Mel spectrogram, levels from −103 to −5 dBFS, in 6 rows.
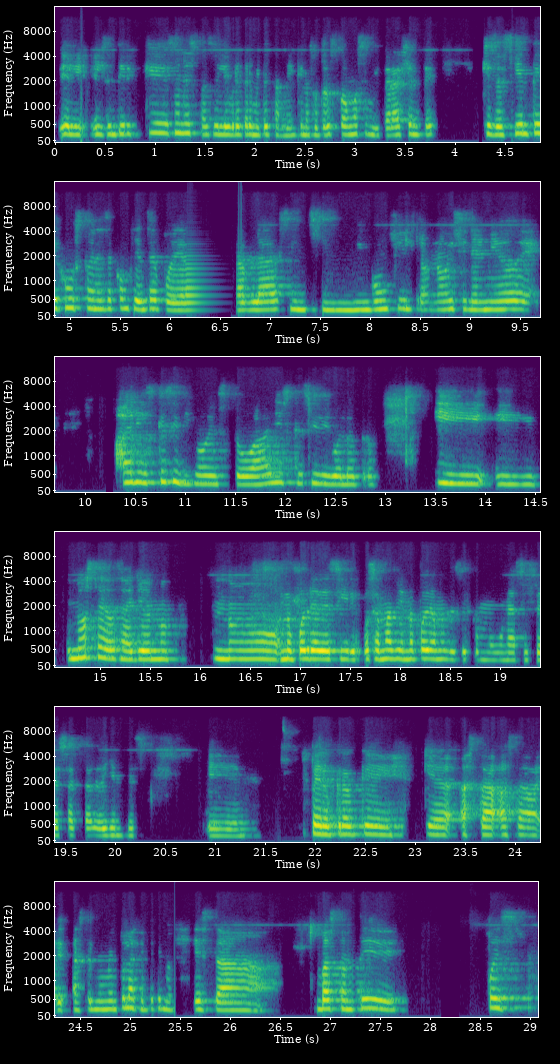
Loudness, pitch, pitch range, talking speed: -20 LUFS, 225 Hz, 210-235 Hz, 190 wpm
